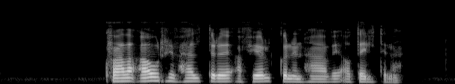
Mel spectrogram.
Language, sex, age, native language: Icelandic, male, 30-39, Icelandic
